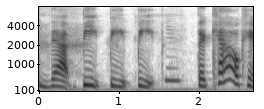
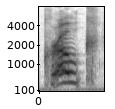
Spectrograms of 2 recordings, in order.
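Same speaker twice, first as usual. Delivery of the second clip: voiced toad croak, a little higher; 5 semitones higher, 4 dB louder than usual. A narrator's reading. Parent voicing the toad for a child, light croak. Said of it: "Toad said".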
